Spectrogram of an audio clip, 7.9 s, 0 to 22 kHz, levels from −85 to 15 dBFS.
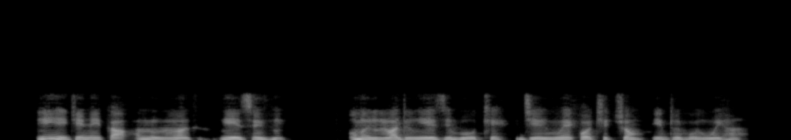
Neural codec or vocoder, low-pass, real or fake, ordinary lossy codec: codec, 16 kHz, 0.5 kbps, FunCodec, trained on Chinese and English, 25 frames a second; 7.2 kHz; fake; none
